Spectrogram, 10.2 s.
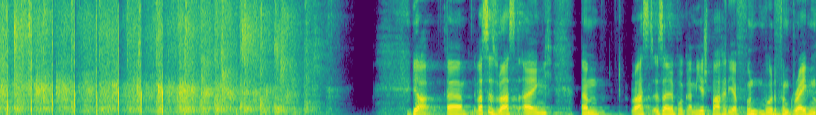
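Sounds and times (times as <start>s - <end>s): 
audience applause: 0.0s - 4.2s
speech: 5.2s - 10.1s.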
